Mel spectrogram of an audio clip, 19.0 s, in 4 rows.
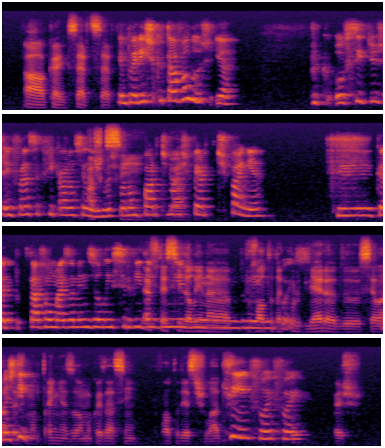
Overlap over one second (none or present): present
